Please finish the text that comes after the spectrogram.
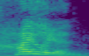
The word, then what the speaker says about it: Hylian: You are most certainly a Hylian. I mispronounced the word Hylian and it gets on Carmen's It drives nerves. me crazy because how hard is it to figure out that it's pronounced Hylian?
